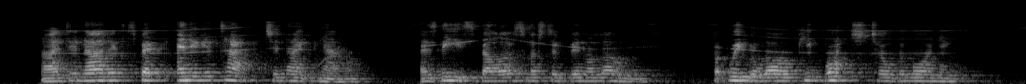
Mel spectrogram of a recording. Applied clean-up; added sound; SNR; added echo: neural separator model SepFormer DNS4.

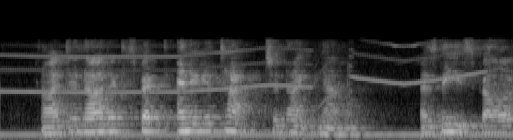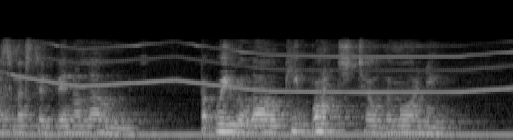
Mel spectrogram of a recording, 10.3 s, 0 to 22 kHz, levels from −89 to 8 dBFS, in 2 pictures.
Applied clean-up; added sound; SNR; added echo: none; Animal; 13 dB; reverberation time 0.9 s.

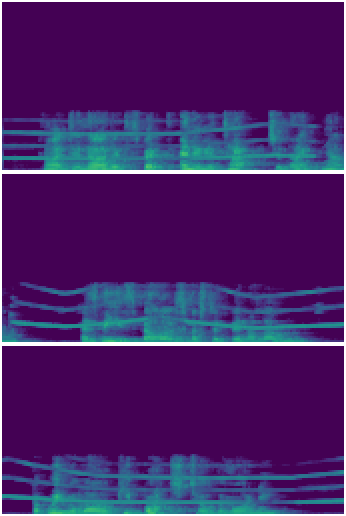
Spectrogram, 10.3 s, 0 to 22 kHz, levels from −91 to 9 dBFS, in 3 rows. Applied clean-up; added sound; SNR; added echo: classical method WPE with log-MMSE.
